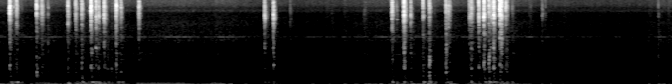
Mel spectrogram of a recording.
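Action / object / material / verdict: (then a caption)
tap / laptop keyboard with plastic keys / plastic / none. Fingertips of both hands type on the black plastic keys of a gold metal-look laptop with a hollow body, making short, bright, hollow clicks. The keystrokes come in irregular bursts separated by quiet pauses, over a soft low rumble.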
